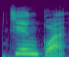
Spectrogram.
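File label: "jiānguān", Chinese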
